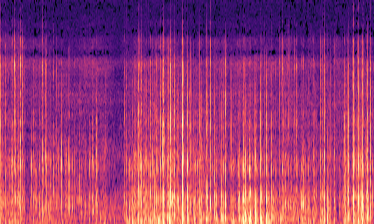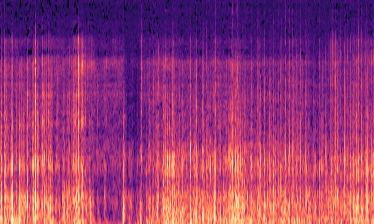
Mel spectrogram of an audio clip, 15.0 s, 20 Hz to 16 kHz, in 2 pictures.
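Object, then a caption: Textured vinyl film. Long nails scratch the raised pattern of a curved, silver checker-plate-pattern vinyl wrap sheet. The result is a dense, continuous run of fast scratchy clicks and rasps with broad low-to-mid body, briefly quieting near the 10-second mark before resuming.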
